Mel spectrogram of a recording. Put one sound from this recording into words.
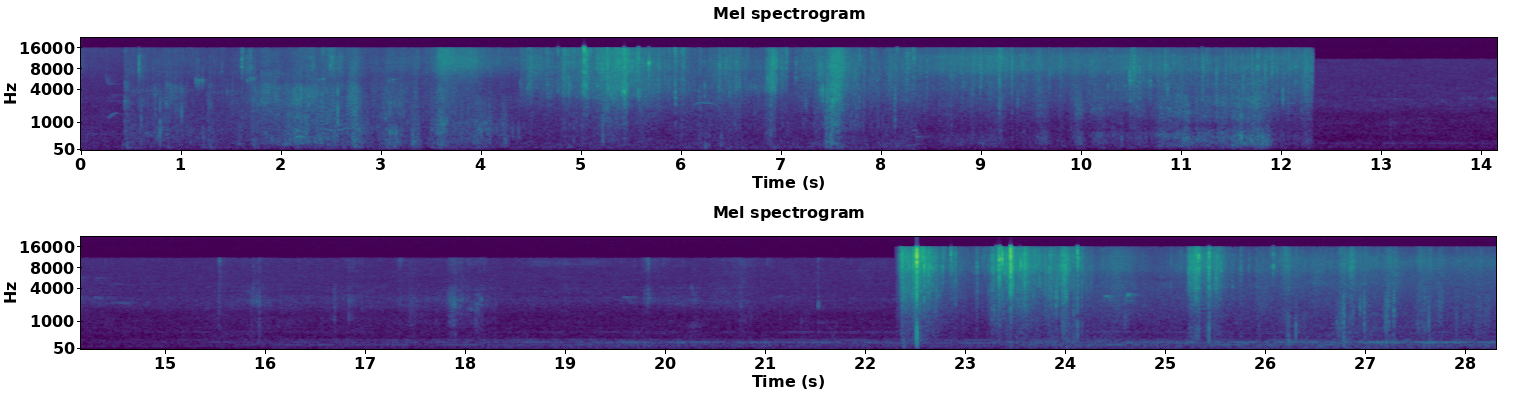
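Footsteps scrape and crunch on dry dirt and brush.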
